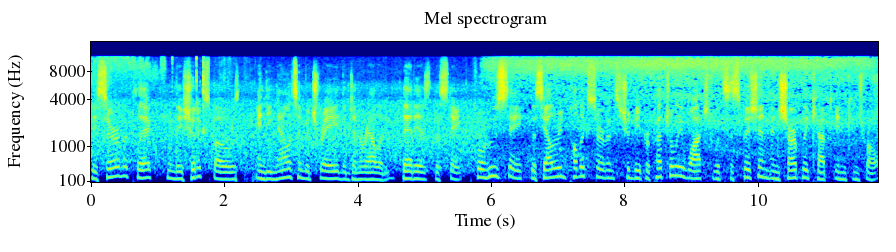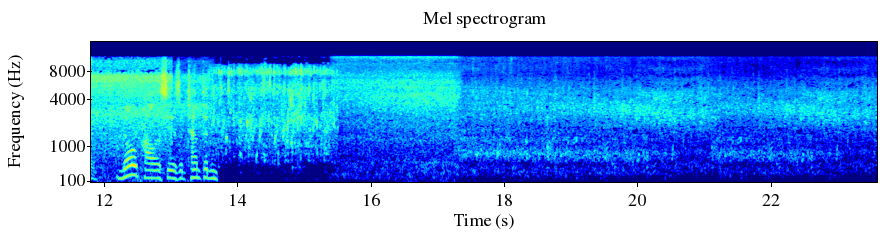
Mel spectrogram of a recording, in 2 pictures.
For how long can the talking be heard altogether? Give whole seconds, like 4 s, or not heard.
14 s.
